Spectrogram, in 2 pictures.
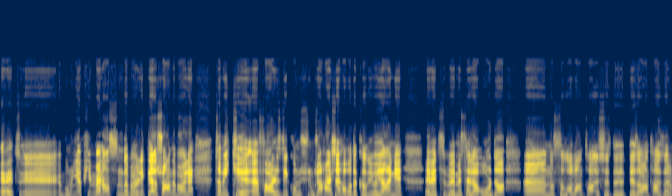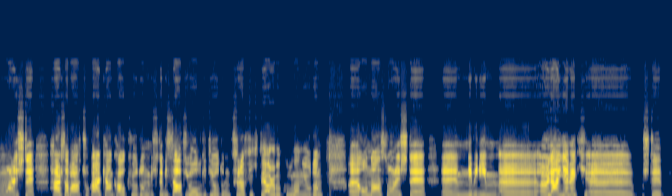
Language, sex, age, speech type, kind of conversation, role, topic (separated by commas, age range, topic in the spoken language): Turkish, female, 35-39, conversation, advice, user, İş kaybından sonra yeni bir kariyer ararken kimliğimi nasıl yeniden tanımlayabilirim?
